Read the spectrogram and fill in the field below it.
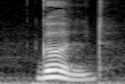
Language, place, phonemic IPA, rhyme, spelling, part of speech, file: Swedish, Gotland, /ɡɵld/, -ɵld, guld, noun, Sv-guld.ogg
- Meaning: 1. gold (metal) 2. gold as a symbol of money, wealth, fortune or luck, often together with silver; see also the archaic-poetic gull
